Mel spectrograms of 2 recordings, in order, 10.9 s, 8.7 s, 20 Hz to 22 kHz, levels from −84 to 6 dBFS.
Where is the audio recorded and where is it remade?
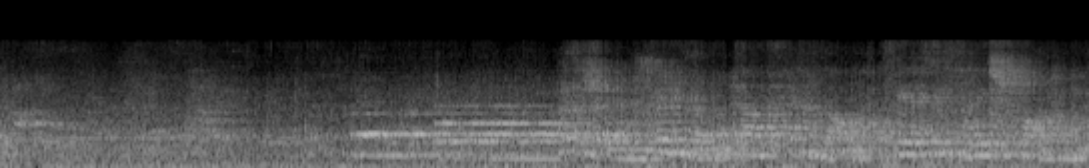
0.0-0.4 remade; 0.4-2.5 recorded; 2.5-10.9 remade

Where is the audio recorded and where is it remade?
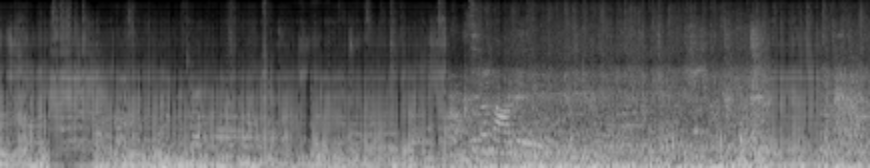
0.0-4.5 remade; 4.5-7.7 recorded; 7.7-8.2 remade; 8.2-8.7 recorded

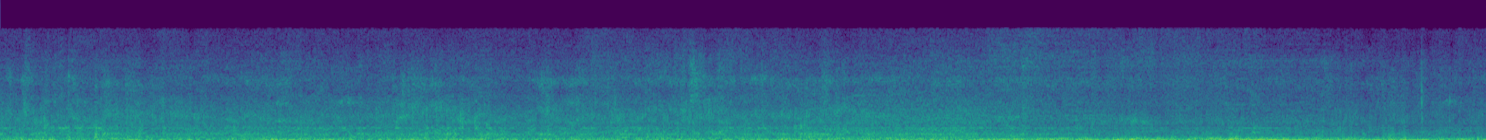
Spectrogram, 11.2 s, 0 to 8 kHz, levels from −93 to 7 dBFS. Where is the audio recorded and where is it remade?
0.0-6.4 remade; 6.4-8.2 recorded; 8.2-9.2 remade; 9.2-9.9 recorded; 9.9-11.2 remade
